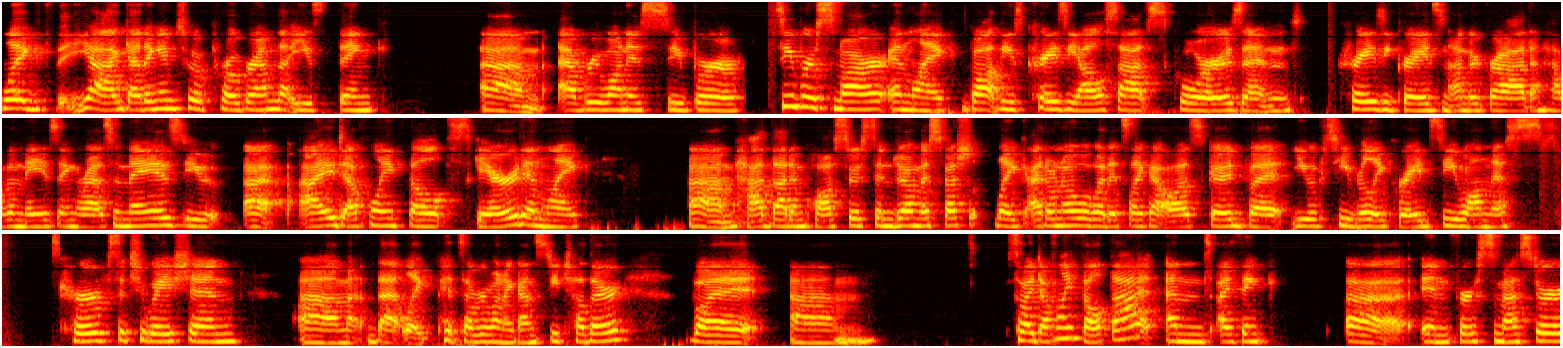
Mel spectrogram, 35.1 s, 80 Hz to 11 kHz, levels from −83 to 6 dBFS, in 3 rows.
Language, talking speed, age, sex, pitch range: English, 150 wpm, 10-29, female, 195-225 Hz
